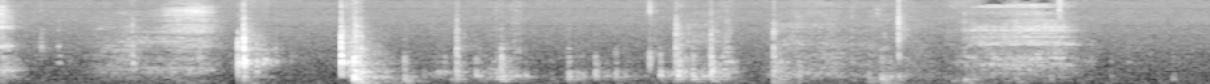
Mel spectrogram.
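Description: Quiet handling of plastic sippy cups and lids: a few light clicks and small knocks, with a brief faint hiss near the end.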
